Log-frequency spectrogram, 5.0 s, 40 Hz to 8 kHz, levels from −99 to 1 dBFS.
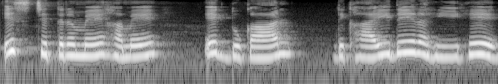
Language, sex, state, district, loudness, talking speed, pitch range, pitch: Hindi, female, Madhya Pradesh, Bhopal, -14 LUFS, 120 wpm, 220-270 Hz, 245 Hz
